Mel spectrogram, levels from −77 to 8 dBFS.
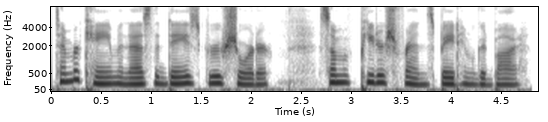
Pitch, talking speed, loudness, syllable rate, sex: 190 Hz, 195 wpm, -16 LUFS, 4.8 syllables/s, female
